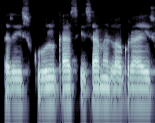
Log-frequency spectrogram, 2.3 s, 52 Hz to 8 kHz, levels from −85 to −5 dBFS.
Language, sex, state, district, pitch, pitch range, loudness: Hindi, male, Bihar, Sitamarhi, 110 Hz, 105-110 Hz, -20 LUFS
